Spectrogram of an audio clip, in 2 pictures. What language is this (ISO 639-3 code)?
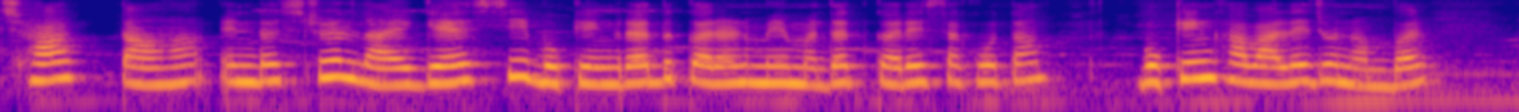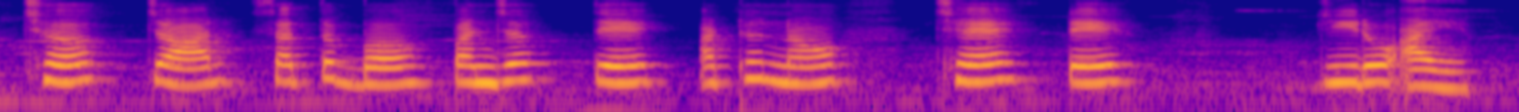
snd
